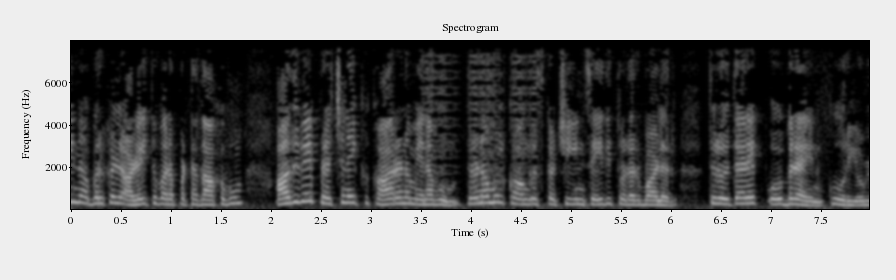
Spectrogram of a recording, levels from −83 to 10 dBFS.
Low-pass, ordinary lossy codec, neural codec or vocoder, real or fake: none; none; none; real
